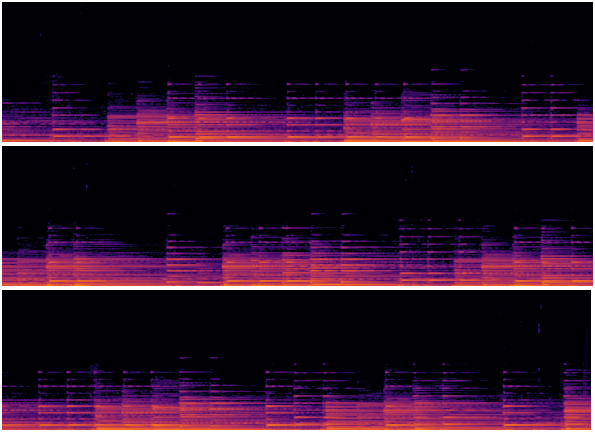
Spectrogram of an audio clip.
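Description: Piano music: a slow, repeating pattern of chords.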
